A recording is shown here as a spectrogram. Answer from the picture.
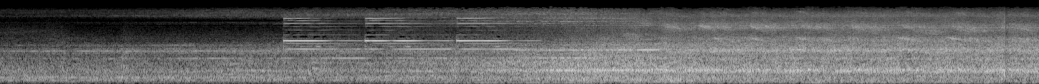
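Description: Virgin Trains Class 390 Pendolino electric train sounding its horn in three short blasts as it approaches. It then runs through the station at speed, with a loud rush of wheels and air that builds over the second half.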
